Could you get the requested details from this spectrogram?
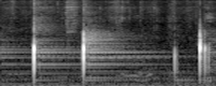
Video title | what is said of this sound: Ilhabela pedra do sino,realmente faz som de sino! | faz barulho barulho de sino e faz mesmo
